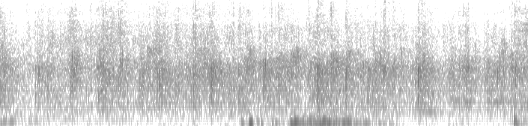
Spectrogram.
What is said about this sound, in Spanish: Alguien le da un aplauso al Señor.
